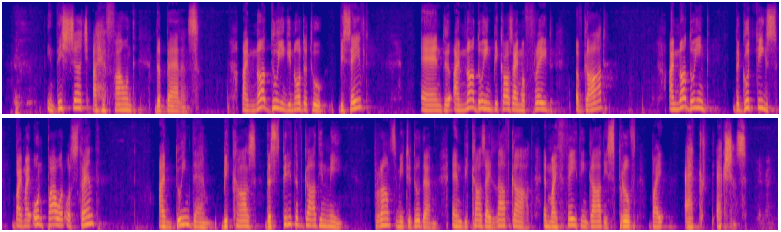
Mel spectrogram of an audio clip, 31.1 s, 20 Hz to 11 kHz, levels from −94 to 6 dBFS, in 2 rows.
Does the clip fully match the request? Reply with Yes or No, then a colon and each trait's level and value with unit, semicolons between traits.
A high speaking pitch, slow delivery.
No: medium, 155 Hz; slow, 130 wpm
